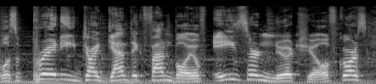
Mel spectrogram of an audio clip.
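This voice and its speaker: A man talks with an excited tone and lively intonation. Music plays in the background. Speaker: StarCraft 2 commentator. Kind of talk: esports game commentary. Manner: excited, fast-paced.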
